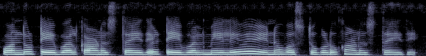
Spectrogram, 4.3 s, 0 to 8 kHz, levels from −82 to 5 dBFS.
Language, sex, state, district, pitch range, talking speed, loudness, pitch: Kannada, female, Karnataka, Bidar, 270-290 Hz, 140 wpm, -14 LUFS, 280 Hz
